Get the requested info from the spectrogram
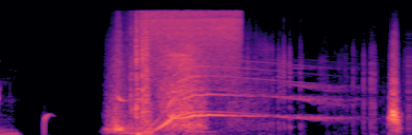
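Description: Cartoon balloon-inflating sound effect: a short plop, then a loud rush of air with a squeaky tone that sweeps up and then holds as it fades, ending in a sharp click.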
